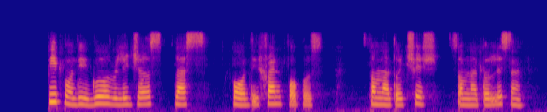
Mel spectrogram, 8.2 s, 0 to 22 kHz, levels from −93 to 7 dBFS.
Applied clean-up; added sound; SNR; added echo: neural mask model DeepFilterNet 3.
